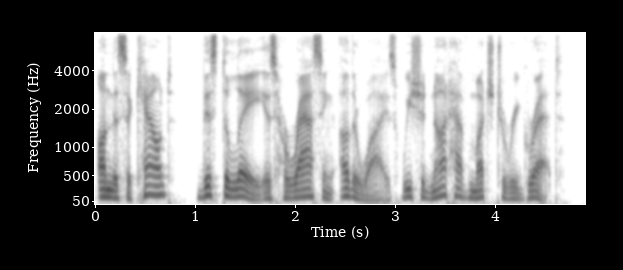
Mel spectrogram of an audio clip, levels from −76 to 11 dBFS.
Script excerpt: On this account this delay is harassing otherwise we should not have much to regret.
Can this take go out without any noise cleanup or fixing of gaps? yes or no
yes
